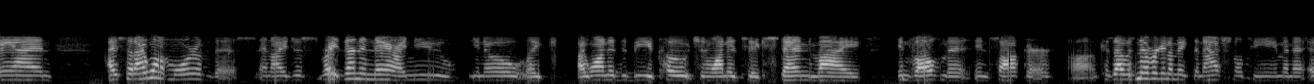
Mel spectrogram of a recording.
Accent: Flint, Michigan, United States; I actually started coaching when I was 15 in my hometown of Flint, Michigan.

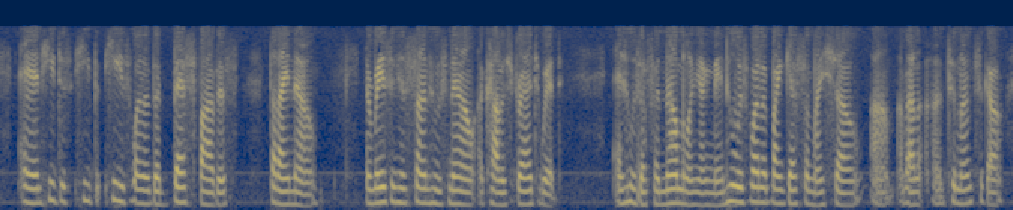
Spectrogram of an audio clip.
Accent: Memphis, Tennessee, United States; He and I had similar backgrounds. We grew up in Memphis, Tennessee

